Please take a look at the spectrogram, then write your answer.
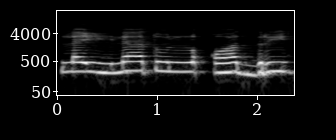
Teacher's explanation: لیلۃ لے کی آواز نہیں آنی چاہیے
